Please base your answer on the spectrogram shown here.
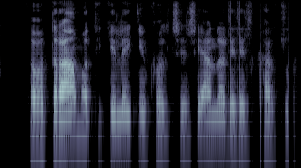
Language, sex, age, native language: Icelandic, male, 40-49, Icelandic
